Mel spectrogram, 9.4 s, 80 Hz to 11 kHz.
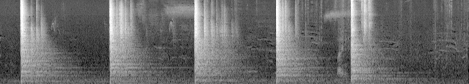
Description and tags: OWI Hitting metal (Bullets V2)
Tiny batteries falling on top of a metal plate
